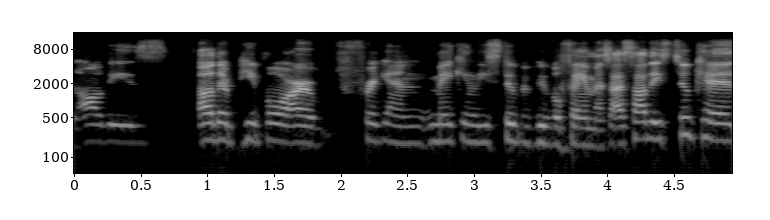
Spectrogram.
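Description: A woman's medium-pitched voice with a bright, sharp tone, fairly even intonation and a New York accent. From Queens, New York. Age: 30s. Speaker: professional wrestler. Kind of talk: casual chat.

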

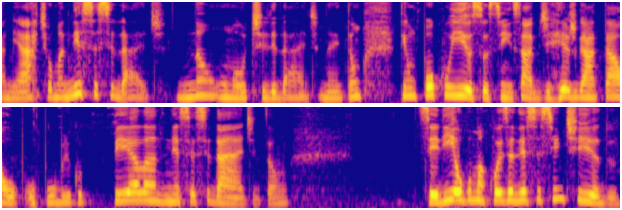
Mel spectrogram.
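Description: Speaking at a moderate pace and medium pitch, a woman with a normal speaking voice shows ordinary pitch variation and big swings in loudness on a very clean recording with a silent background. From Rio de Janeiro, Ilha do Governador. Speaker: actress and theatre teacher. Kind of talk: casual interview. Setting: studio.

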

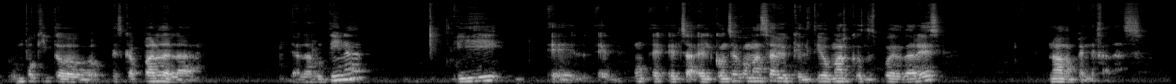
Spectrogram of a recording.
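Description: A man speaks at a very slow pace, leaving long, frequent pauses. His fairly high voice moves in very wide pitch swings. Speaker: podcast co-host. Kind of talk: casual chat.

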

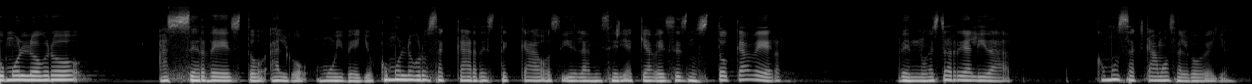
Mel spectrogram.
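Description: A woman's fairly low-pitched voice with a dark, mellow tone, monotone, flat intonation, a fairly slow pace and long, frequent pauses. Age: 30s. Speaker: podcast host, pastor and singer. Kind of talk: personal podcast monologue.

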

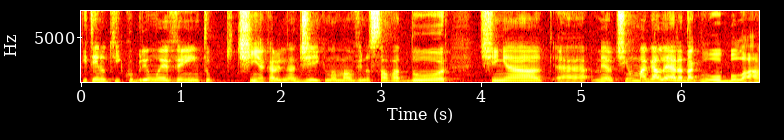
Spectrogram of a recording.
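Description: Hardly pausing, a man speaks at a moderate pace in a fairly high pitch with very wide pitch swings. The recording is very clean, with a silent background. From interior of São Paulo state. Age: 30s. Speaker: gossip journalist. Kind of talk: casual interview chat. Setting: studio.

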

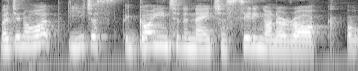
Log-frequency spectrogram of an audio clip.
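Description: A woman with a Croatian accent speaks at a moderate pace with ordinary pitch variation. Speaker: intuitive counselor. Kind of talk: interview conversation.

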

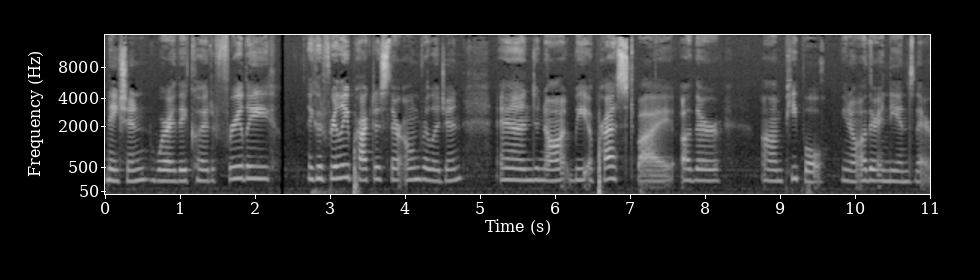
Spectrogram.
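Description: Very slowly, a woman with an American accent speaks at a fairly high pitch in a monotone, flat intonation. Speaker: podcast host. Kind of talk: casual monologue; interview. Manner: halting.

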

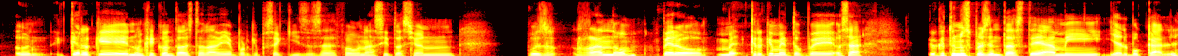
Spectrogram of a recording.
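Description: Recorded very cleanly against a silent background with a dry, close sound and no echo, a man in an unremarkable speaking voice talks at a fairly high pitch and a fairly slow pace with lively intonation. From Houston, Texas. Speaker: podcast host. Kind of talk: casual chat.

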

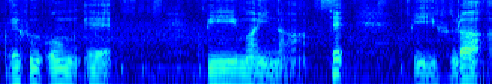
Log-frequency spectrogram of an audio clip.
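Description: A man at a very slow pace and fairly low pitch, with long, frequent pauses over noticeable background noise. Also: ordinary pitch variation. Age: 30s. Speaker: video diary vlogger. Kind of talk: casual solo vlog, music chord analysis. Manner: halting, thinking aloud.

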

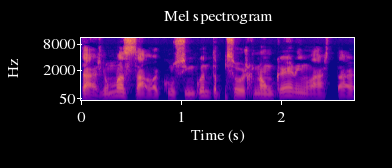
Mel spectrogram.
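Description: Here a man talks at a moderate pace with very wide pitch swings. The sound is dry and close with no echo, on a very clean recording with a silent background. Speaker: podcast host. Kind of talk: casual chat.

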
